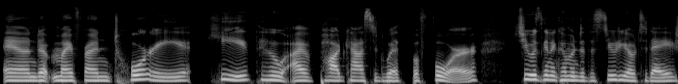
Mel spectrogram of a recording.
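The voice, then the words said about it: Hoarse, congested voice. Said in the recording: “you can probably tell from my voice, it's still a little hoarse. I've been quite congested.”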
